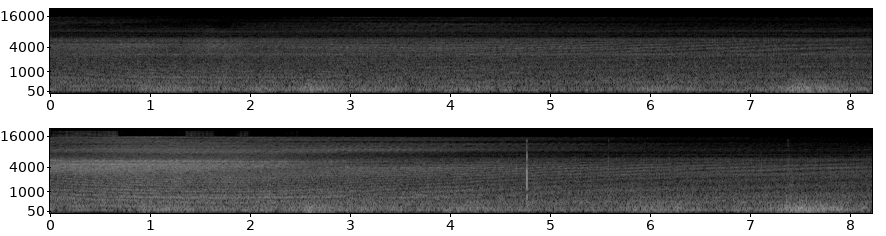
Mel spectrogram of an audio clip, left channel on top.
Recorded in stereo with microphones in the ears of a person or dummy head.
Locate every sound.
0.0 s a drone: 50° right (ahead or behind); by 8.2 s centre (ahead or behind)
